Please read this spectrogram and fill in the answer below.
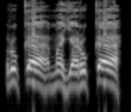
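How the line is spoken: Screamed. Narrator (Russian): завопил он

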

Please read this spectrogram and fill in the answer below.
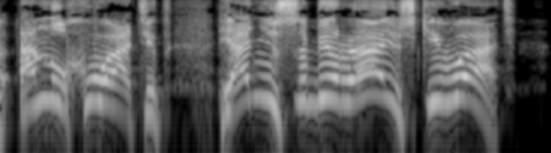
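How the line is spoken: Yell. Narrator (Russian): Завопил примус

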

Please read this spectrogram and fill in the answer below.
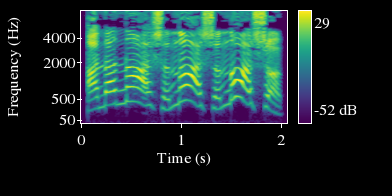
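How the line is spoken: Children shouting. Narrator (Russian): кричали ребята

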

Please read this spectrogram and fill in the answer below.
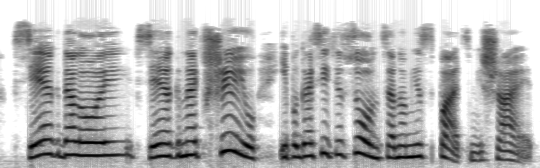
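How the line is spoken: Shouted. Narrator (Russian): король успел крикнуть

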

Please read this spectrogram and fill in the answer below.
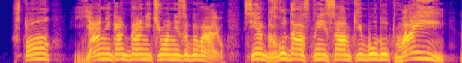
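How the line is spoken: Yelling. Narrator (Russian): заорал изамонец

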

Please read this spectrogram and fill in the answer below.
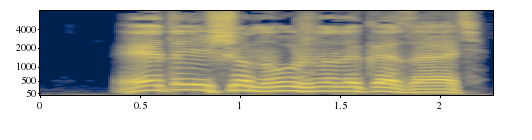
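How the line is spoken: Grim. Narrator (Russian): мрачно сказал Мэн

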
